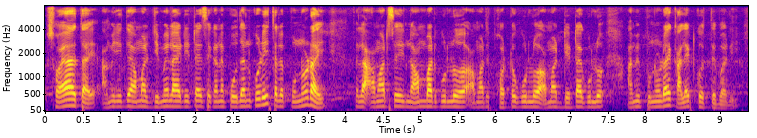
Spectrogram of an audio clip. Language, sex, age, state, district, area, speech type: Bengali, male, 18-30, West Bengal, Purba Bardhaman, urban, spontaneous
